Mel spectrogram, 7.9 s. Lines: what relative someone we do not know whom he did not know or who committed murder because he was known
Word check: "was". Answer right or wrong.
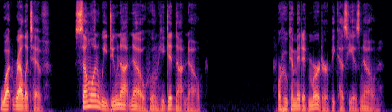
wrong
